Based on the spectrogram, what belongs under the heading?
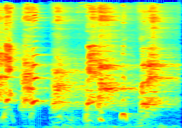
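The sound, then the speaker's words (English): Dogs bark in a quick series of about four sharp, loud yaps, each burst following the last with barely a pause, with no talking. “Well, the dogs think so.”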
